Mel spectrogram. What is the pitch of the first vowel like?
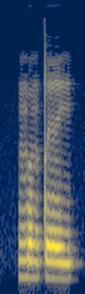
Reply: low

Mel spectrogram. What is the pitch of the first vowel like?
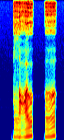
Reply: rising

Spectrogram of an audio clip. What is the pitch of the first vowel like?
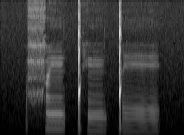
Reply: high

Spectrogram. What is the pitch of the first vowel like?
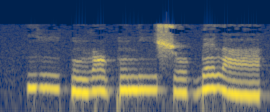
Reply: low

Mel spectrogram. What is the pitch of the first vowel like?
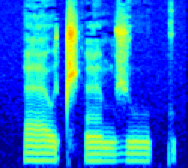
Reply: low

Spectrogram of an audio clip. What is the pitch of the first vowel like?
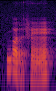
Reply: falling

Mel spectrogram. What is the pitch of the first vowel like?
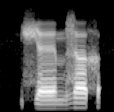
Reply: low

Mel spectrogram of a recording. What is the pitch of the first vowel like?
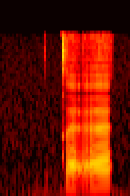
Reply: rising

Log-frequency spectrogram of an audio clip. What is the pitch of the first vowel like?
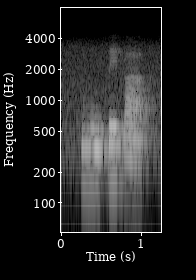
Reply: low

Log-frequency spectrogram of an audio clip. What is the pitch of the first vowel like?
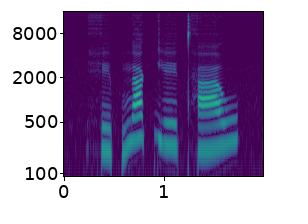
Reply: low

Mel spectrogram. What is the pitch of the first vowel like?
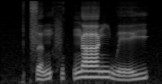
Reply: rising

